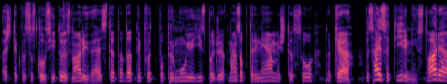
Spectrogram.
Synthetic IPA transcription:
ɐʃt̪ʲɪkʋʲɪsʊsklˠɐʊsʲiːt̪oːjʊsnoːɾʲʊiʋʲæːsʲt̪ʲɪt̪ɐd̪ɐt̪ɐɪpʋɐt̪poːpʲɪɾmuːjʊiːspod͡ʒʲʊjɛkmʲɛsɐpt̪ɐɾʲɪnʲeːjomɪʃʲt̪ʲiɛsuːt̪oːkʲɛ | ʋʲɪsɐɪsɐt̪ʲiːɾʲɪnʲeɪst̪oːɾʲɪjɛ

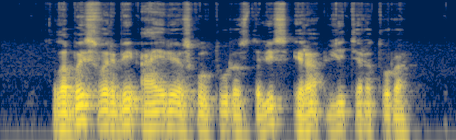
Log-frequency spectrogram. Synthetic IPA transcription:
lˠɐbɐɪsʋɐɾʲbʲɪʔɑˑɪɾʲɪjoːskʊlˠt̪uːɾoːsd̪ɐlʲɪsiːɾɐlʲɪt̪ʲɛɾɐt̪uɾɐ

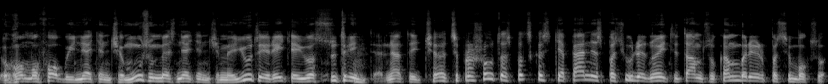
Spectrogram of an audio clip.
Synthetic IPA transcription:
ɣoːmoːfoːbɐɪnʲæːtʲɛnʲt͡ʃʲɛmuːsuːmʲɛsnʲæːkʲɛnʲt͡ʃʲɛmʲɛjuːt̪ɐɪɾʲɛɪkʲɛjuɔssʊt̪ʲɾʲɪnʲt̪ʲɪɐ̰rnʲɛt̪ɐɪt͡ʃʲɛɐtʲsʲɪpɾɐʃɐʊt̪ɐspɑt̪skɐskʲɛpʲæːnʲɪspɐsʲuːlʲeːnʊɛɪt̪ʲɪt̪ɐmsʊkɐmbɐɾʲɛɪrpɐsʲɪboːksṵ

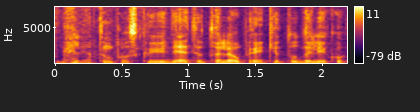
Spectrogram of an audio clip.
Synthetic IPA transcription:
ɡɐlʲeːt̪ʊmpɐskʊɪjʊd̪ʲeːt̪ʲɪt̪oːlʲɛʊpʲɾʲiɛkʲɪt̪uːd̪ɐlʲiːkuː

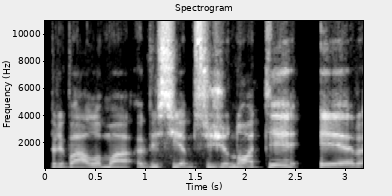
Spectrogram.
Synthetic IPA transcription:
pʲɾʲɪʋɑːlˠoːmɐʋʲɪsʲiɛmsʒʲɪnoːt̪ʲɪ | ɪɾ

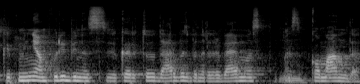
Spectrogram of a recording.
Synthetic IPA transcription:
kɐɪpmʲɪnʲeːjoːmkuɾʲiːbʲɪnʲɪskɐɾt̪ʊd̪ɐɾbɐsbʲɛnd̪ɾɐd̪ɐɾbʲæːʋʲɪmɐs | ɐskoːmɑnd̪ɐ

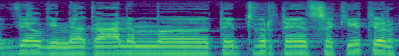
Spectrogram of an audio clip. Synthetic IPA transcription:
ʋʲeːlʲˠɡʲɪnʲɛɡɑːlʲɪmt̪ɐɪp̚t̪ʲʋʲɪɾt̪ɐɪɐt̪sɐkʲiːt̪ɪɾ

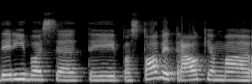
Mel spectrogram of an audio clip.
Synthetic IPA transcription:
d̪ʲɛɾʲiːboːsʲɛt̪ɐɪpɐst̪oːʋʲɛɪt̪ɾɐʊkʲɛmɐ

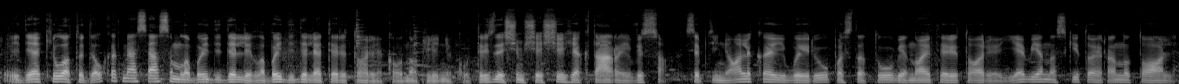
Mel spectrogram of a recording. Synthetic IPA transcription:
ɪ̰dʲeːjɛkʲɪlˠoːt̪oːd̪ʲeːlˠkɐt̪mʲɛsæːsɐmlˠɐbɐɪd̪ʲɪd̪ʲɛlʲɪlˠɐbɐɪd̪ʲɪd̪ʲɛlʲæːt̪ʲɛɾʲɪt̪oːɾʲɪjɛkɐʊnoːklʲɪnʲɪkuːt̪ʲɾʲɪzʲd̪ʲɛʃʲɪmʃʲɛʃʲɪɣʲɛkt̪ɑːɾɐɪʋʲɪso̰ː | sʲɛpʲt̪ʲiːnʲoːlʲɪkɐiːʋɐɪɾʲuːpɐst̪ɐt̪uːʋʲiɛnoːjt̪ʲɛɾʲɪt̪oːɾʲɪjoːjjiɛʋʲiɛnɐskʲɪt̪oːiːɾɐnʊt̪oːlʲɛ

